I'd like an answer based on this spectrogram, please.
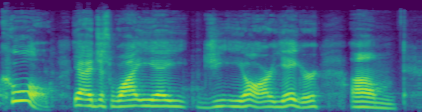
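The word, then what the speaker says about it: Yeager: yeah I just y-e-a-g-e-r Jaeger um I figured it was pronounced about like Jagermeister but with uh that's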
